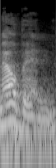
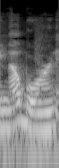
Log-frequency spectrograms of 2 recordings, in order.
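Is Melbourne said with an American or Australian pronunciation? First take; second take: Australian; American. First: It is said with an Australian pronunciation. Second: It is said with an American pronunciation. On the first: This is how Australians say it. "you say Melbourne" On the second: This is how locals in Florida say it. "they say Melbourne"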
